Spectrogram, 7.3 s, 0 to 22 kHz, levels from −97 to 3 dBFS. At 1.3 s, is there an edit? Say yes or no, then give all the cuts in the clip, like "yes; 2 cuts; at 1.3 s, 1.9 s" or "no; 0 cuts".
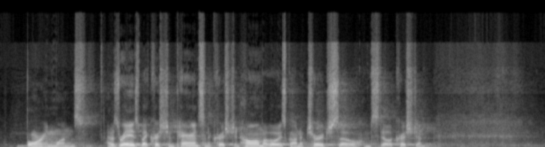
yes; 1 cut; at 1.3 s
